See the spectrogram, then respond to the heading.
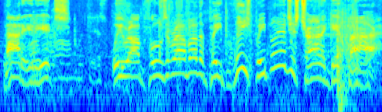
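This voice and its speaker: An actor playing a gruff, blunt middle-aged outlaw in a video game cutscene, sarcastic and plain-spoken. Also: male voice, sits high, sing-song, measured pace, background noise, full character voice. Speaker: outlaw gang member.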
